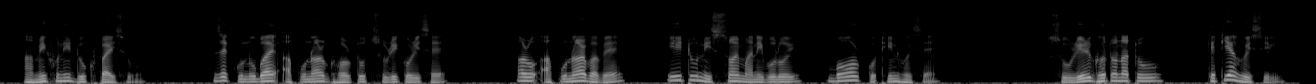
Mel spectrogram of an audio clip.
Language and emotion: Assamese, sad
